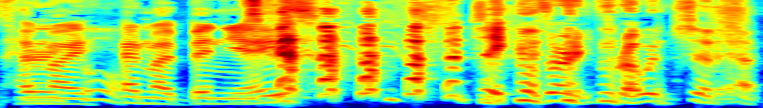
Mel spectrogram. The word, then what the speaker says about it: beignet: Say that word again. But is it beignet? There you go. Did I get it? Beignet? Beignet. Yeah, look at me. Not a beignet. Yeah, no, I said I had beignet. A Bennett. Okay, Bennett's? yeah. Really hit that last T.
